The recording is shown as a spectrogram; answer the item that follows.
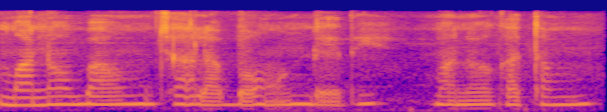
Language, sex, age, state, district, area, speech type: Telugu, female, 18-30, Andhra Pradesh, Palnadu, urban, spontaneous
